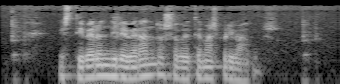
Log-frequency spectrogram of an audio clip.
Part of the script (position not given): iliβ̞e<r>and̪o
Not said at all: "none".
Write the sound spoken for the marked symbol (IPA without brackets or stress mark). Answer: ɾ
